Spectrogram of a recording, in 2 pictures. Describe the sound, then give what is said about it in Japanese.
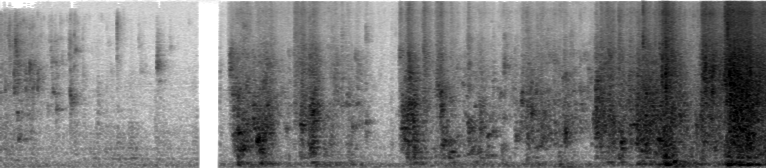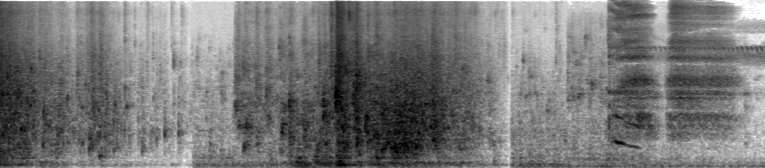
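Hot bath water splashes and sloshes as someone soaks, in intermittent bursts separated by brief quiet gaps. “一緒にゆっくりお湯に浸かろう。”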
